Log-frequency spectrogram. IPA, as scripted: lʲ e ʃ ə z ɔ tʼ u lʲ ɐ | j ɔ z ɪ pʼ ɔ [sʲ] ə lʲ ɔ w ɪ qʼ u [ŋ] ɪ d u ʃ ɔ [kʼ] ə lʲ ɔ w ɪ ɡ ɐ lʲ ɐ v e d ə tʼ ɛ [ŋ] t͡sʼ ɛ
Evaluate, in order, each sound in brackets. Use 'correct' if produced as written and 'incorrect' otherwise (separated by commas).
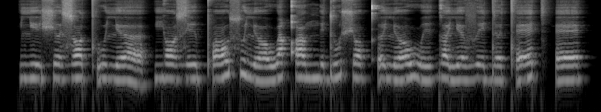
incorrect, correct, correct, incorrect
